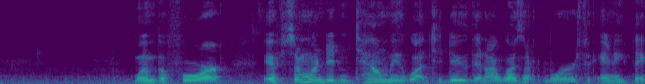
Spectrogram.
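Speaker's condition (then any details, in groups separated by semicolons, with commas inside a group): Cerebral palsy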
